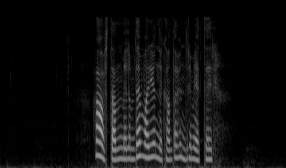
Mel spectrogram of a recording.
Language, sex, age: Norwegian, female, 48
